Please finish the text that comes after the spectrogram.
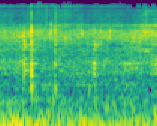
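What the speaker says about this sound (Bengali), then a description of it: "এই দেখো এখানে রান্না হচ্ছে, চিকেন রান্না হচ্ছে।" Chicken cooking in a pan at an outdoor picnic, a brief burst of steady frying sizzle with faint crackles.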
